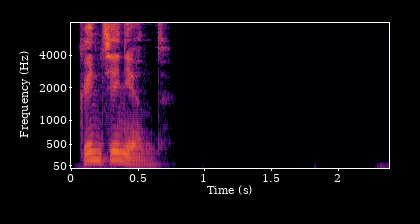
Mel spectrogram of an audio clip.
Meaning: continent, mainland (large expanse of land)
- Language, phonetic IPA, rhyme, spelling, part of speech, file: Russian, [kənʲtʲɪˈnʲent], -ent, континент, noun, Ru-континент.ogg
